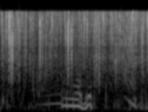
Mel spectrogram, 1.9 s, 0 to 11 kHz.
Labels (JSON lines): {"label": "biophony, cascading saw", "recorder": "SoundTrap 600 or HydroMoth"}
